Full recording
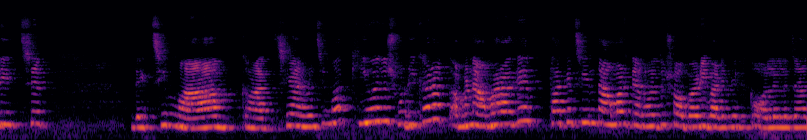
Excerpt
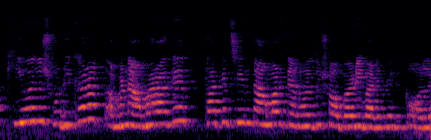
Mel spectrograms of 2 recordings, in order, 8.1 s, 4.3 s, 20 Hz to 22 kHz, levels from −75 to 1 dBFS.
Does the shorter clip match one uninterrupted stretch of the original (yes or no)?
yes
